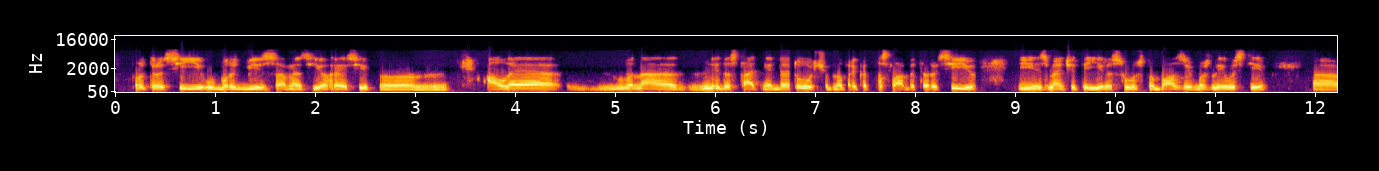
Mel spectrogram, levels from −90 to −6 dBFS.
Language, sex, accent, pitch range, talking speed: Ukrainian, male, native, 100-140 Hz, 120 wpm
